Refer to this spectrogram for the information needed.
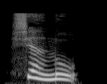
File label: "线路", Chinese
